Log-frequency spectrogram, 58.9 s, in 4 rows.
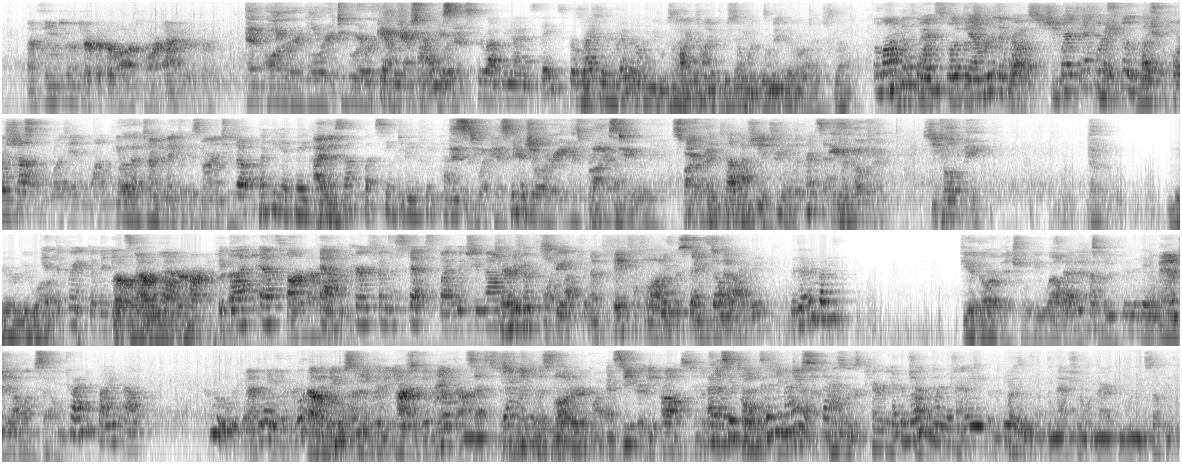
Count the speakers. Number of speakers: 10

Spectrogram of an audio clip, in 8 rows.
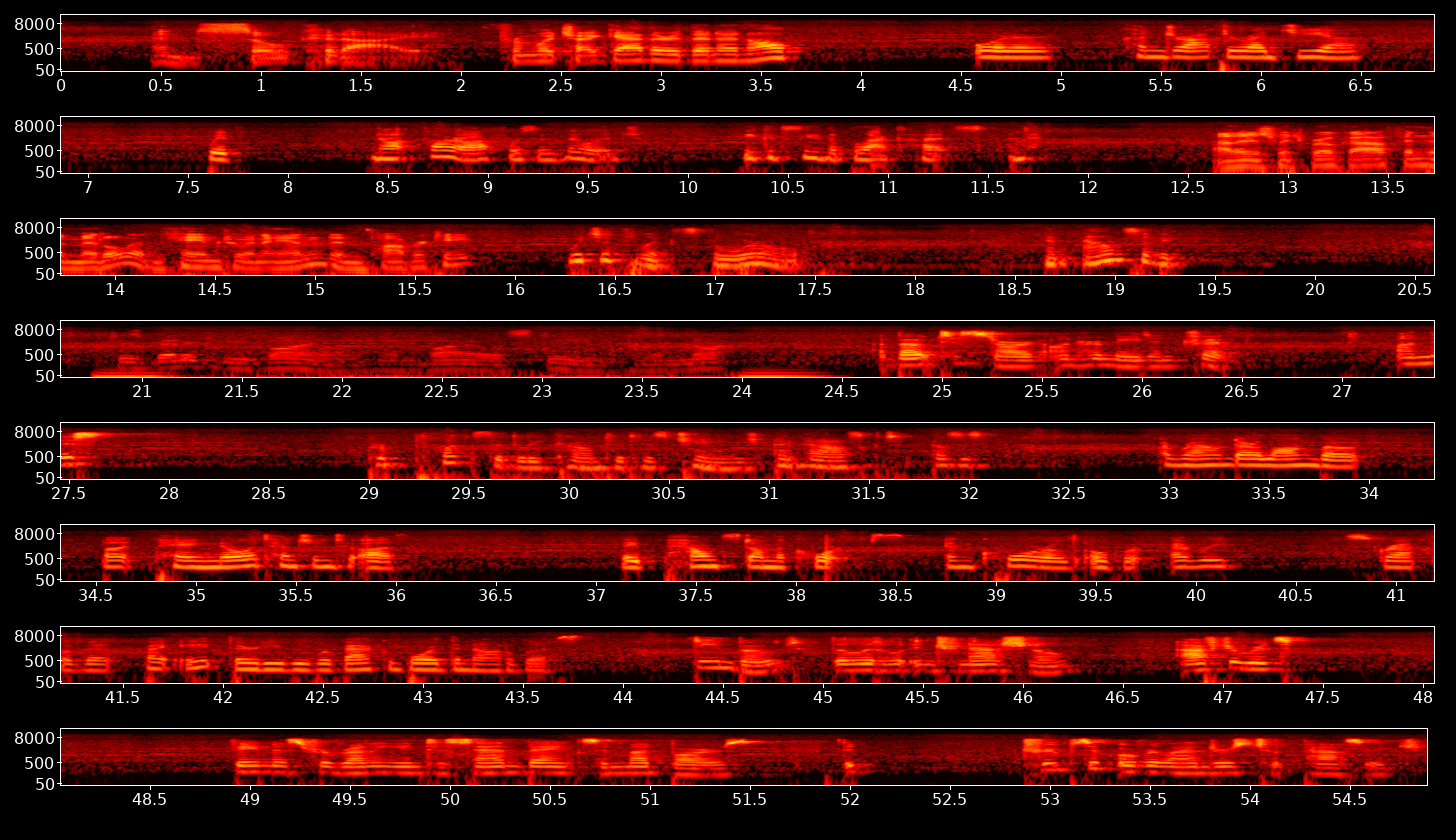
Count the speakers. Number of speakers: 8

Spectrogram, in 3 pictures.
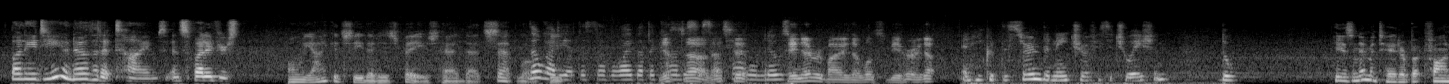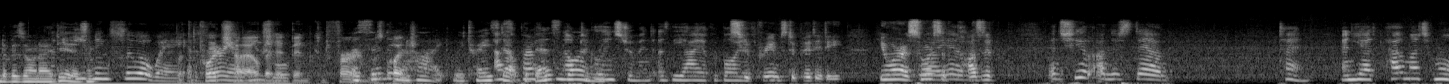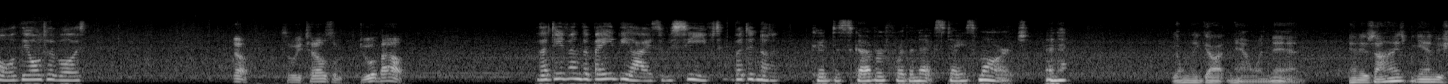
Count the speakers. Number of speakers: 10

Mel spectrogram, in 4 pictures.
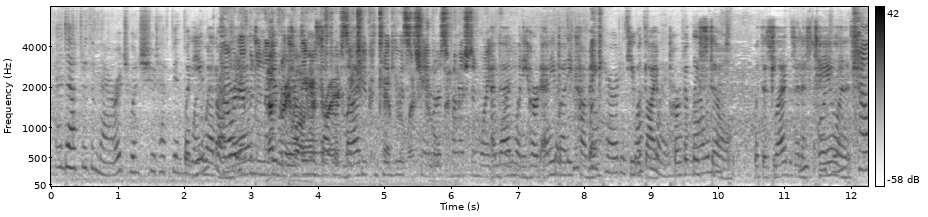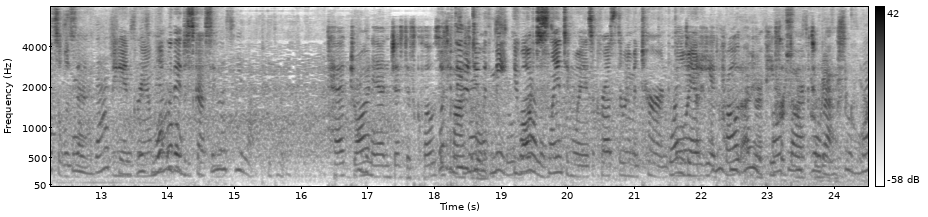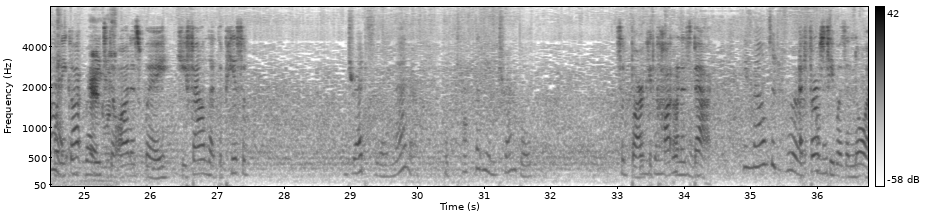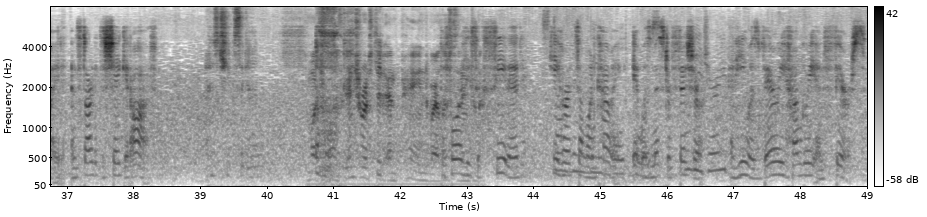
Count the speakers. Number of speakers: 4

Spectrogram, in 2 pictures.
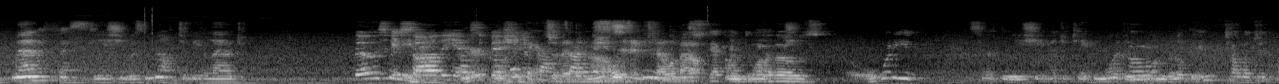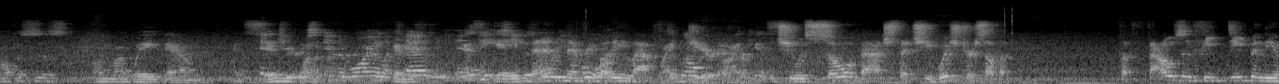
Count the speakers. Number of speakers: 5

